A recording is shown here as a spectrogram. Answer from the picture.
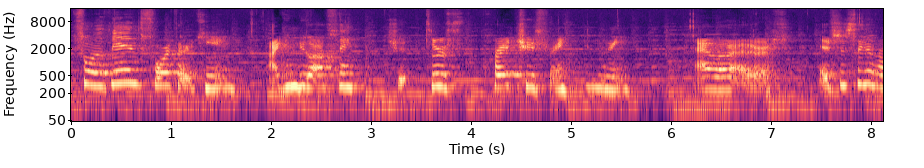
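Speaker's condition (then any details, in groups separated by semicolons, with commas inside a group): Cerebral palsy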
